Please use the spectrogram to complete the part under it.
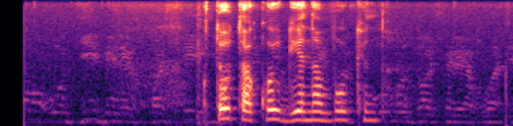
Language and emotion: Russian, neutral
